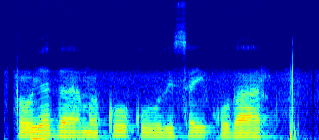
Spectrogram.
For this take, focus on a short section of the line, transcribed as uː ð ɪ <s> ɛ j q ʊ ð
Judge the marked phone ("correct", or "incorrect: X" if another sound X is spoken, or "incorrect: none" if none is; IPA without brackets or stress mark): correct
